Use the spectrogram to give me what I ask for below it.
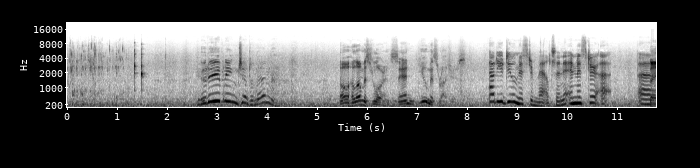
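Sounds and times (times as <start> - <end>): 
waiter pouring water into a glass at a restaurant table: 0.0 - 1.5
speech: 2.6 - 4.3, 5.4 - 11.7.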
